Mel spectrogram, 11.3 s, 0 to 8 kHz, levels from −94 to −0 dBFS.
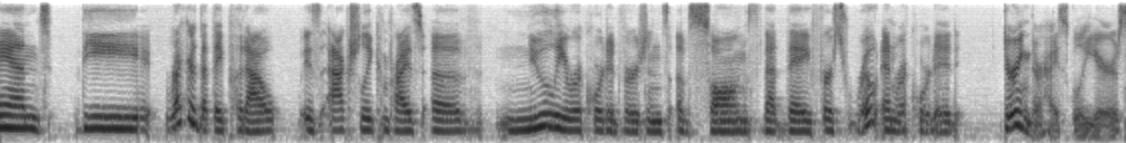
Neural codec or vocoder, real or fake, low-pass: vocoder, 24 kHz, 100 mel bands, Vocos; fake; 7.2 kHz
